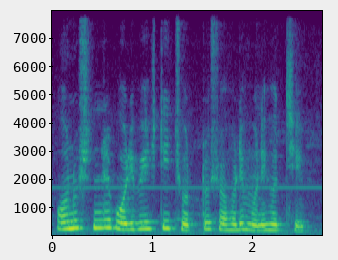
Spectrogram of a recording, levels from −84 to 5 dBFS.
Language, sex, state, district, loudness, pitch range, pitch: Bengali, female, West Bengal, Alipurduar, -15 LUFS, 205-265 Hz, 235 Hz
